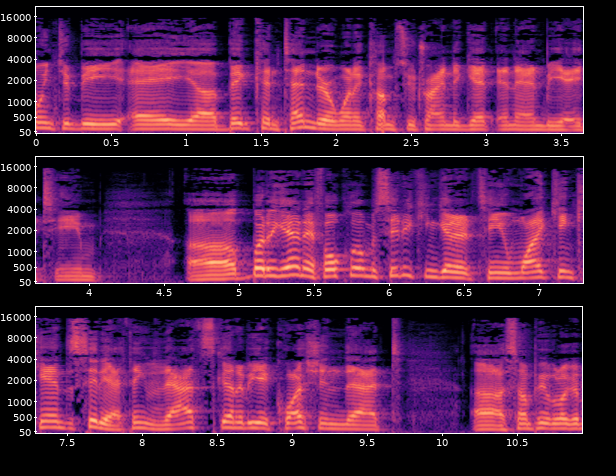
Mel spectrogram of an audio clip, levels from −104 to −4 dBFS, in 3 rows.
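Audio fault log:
2.30 s, repeated buffer: between "big contender when it" and "to trying to get", a short slice plays twice with a hard join, heard as a click. Its length fits a 10 ms buffer replayed once when new audio arrived late.
4.22–4.24 s, repeated buffer: the same short slice sounds three times, giving a brief buzz and dropping about 20 ms of audio.
8.44–8.46 s, repeated buffer: after "I think" and before "going to be a", a triple repeat of a short slice produces a brief buzz, with about 20 ms lost.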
